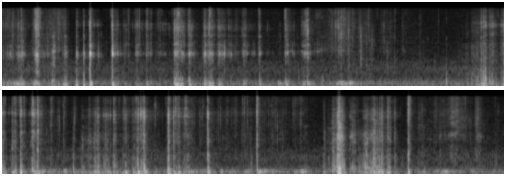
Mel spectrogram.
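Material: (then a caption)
Soap. A utility knife blade scrapes curled shavings off a solid oval tan bar of soap held in a hand with teal nails. Quick, crisp scraping strokes come in bursts of bright crackle over a low, soft rumble. A brief quieter pause falls in the middle before the scraping resumes.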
